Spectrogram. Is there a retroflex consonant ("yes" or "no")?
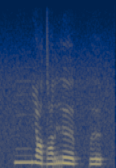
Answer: no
